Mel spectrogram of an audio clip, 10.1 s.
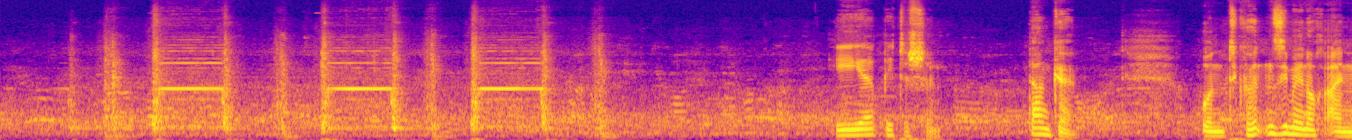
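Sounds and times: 
printer printing out a list sorted by country: 0.5s - 4.8s
speech: 6.3s - 8.2s, 9.0s - 10.1s.

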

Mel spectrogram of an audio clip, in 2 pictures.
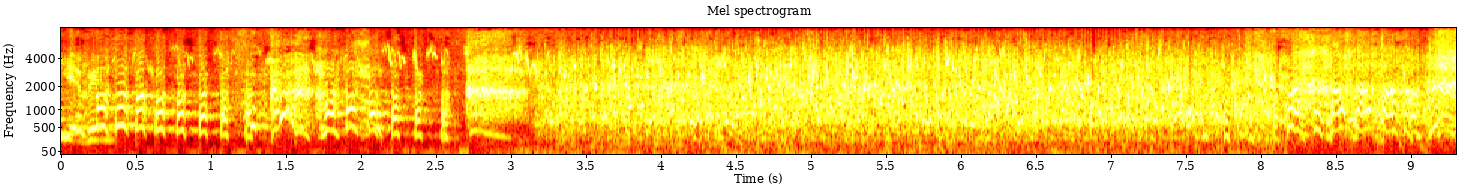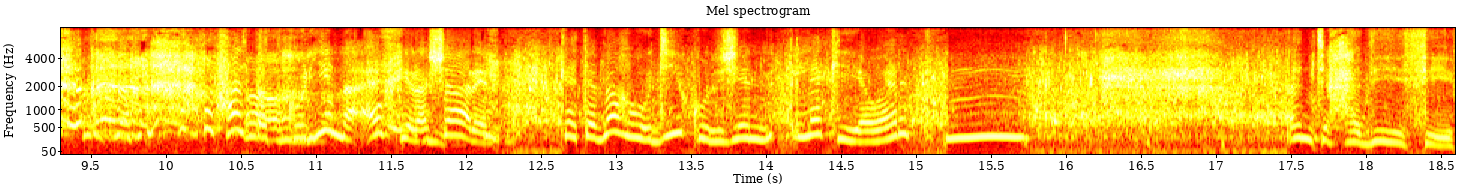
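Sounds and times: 
voices and laughter: 0.0s - 3.1s, 7.6s - 12.7s
speech: 0.2s - 0.6s, 10.6s - 16.0s, 17.5s - 18.5s
river water splashing in a radio drama scene: 3.0s - 18.2s.

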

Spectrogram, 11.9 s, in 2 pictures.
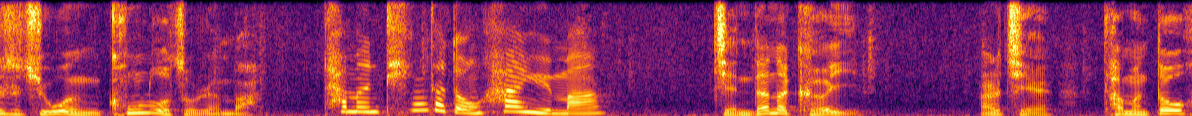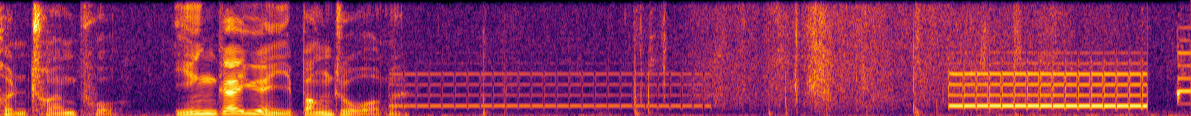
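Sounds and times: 
speech: 0.0s - 8.1s
telephone ringing: 8.0s - 9.6s, 10.7s - 11.9s.

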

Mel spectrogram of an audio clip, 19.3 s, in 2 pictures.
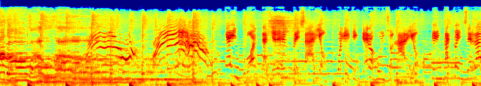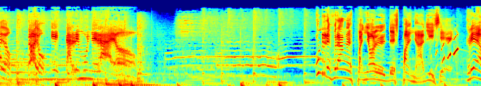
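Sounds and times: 
busy background of music-like sound: 0.0s - 19.2s
cat meowing: 1.7s - 4.4s.

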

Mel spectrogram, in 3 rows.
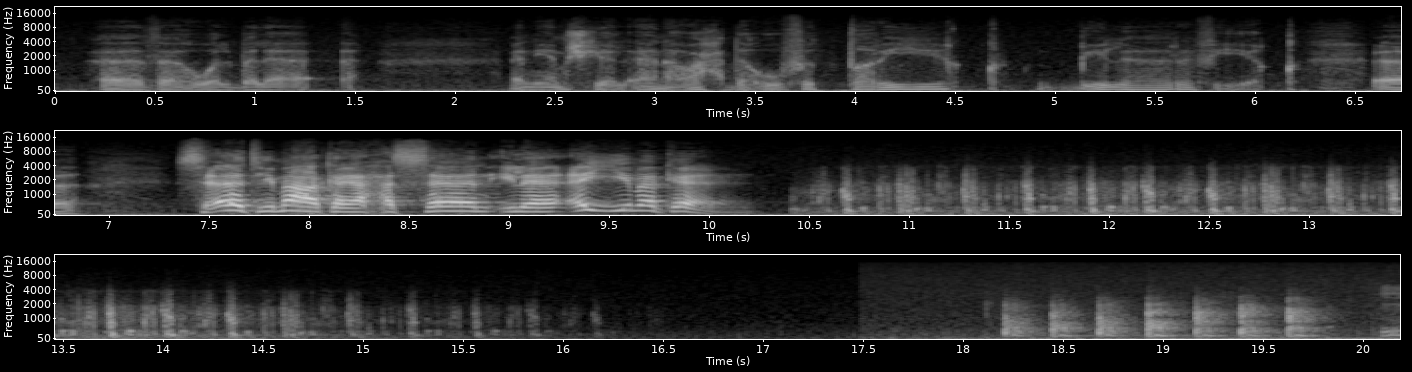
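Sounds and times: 
speech: 0.2s - 1.6s, 2.3s - 10.8s
knocking on a door: 18.2s - 19.9s.

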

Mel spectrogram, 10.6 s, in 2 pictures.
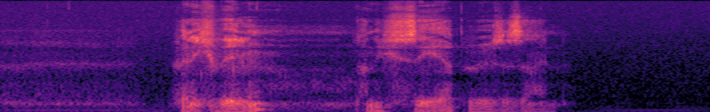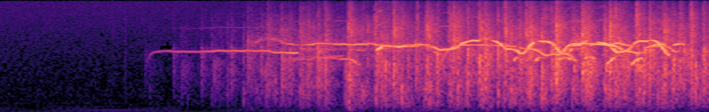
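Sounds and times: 
speech: 1.4s - 2.1s, 2.7s - 4.2s
theatre audience in Rouen whistling shrilly at a tragedy: 6.4s - 10.6s
scattered clapping: 6.5s - 10.6s.

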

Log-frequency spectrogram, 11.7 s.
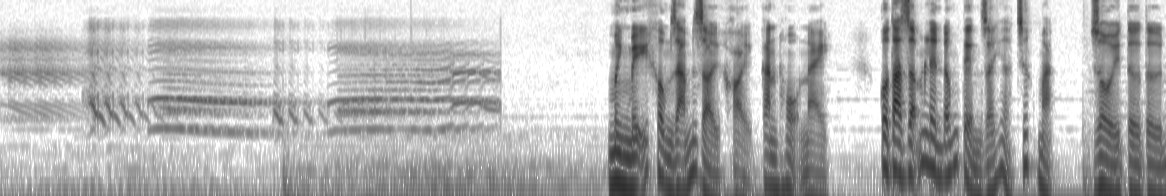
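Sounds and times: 
baby crying behind a wall: 0.0s - 5.1s
speech: 6.1s - 11.6s.

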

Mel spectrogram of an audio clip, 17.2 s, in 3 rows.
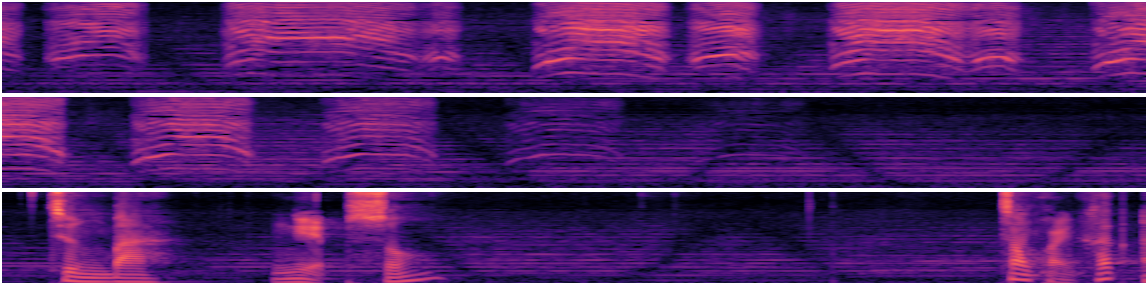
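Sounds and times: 
newborn baby crying: 0.0s - 9.9s
speech: 11.7s - 13.7s, 16.5s - 17.1s.

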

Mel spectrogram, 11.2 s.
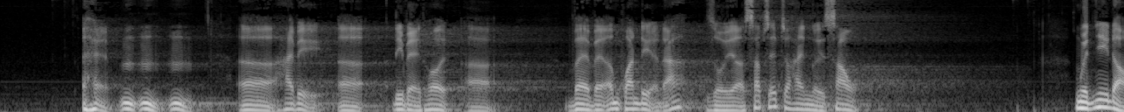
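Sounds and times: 
person clearing throat: 0.8s - 2.2s
speech: 1.0s - 5.0s, 5.6s - 8.7s, 10.8s - 11.2s.

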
